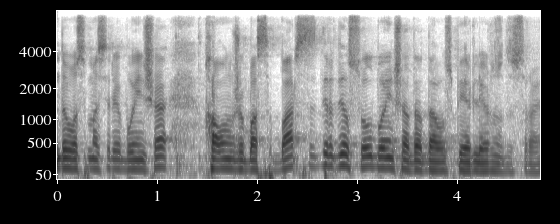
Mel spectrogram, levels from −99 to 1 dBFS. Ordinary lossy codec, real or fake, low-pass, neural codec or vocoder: none; fake; 7.2 kHz; vocoder, 22.05 kHz, 80 mel bands, Vocos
